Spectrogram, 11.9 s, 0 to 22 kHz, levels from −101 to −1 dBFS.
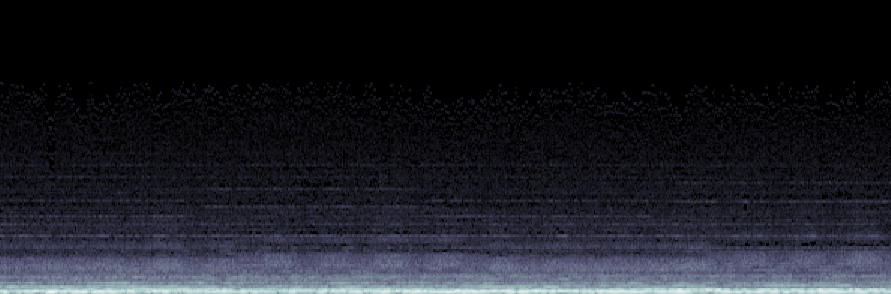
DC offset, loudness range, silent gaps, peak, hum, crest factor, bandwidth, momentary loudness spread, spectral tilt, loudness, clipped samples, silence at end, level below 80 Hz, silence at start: under 0.1%; 2 LU; none; -2 dBFS; none; 14 dB; 3 kHz; 5 LU; -11.5 dB/octave; -16 LUFS; under 0.1%; 0 s; -52 dBFS; 0 s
